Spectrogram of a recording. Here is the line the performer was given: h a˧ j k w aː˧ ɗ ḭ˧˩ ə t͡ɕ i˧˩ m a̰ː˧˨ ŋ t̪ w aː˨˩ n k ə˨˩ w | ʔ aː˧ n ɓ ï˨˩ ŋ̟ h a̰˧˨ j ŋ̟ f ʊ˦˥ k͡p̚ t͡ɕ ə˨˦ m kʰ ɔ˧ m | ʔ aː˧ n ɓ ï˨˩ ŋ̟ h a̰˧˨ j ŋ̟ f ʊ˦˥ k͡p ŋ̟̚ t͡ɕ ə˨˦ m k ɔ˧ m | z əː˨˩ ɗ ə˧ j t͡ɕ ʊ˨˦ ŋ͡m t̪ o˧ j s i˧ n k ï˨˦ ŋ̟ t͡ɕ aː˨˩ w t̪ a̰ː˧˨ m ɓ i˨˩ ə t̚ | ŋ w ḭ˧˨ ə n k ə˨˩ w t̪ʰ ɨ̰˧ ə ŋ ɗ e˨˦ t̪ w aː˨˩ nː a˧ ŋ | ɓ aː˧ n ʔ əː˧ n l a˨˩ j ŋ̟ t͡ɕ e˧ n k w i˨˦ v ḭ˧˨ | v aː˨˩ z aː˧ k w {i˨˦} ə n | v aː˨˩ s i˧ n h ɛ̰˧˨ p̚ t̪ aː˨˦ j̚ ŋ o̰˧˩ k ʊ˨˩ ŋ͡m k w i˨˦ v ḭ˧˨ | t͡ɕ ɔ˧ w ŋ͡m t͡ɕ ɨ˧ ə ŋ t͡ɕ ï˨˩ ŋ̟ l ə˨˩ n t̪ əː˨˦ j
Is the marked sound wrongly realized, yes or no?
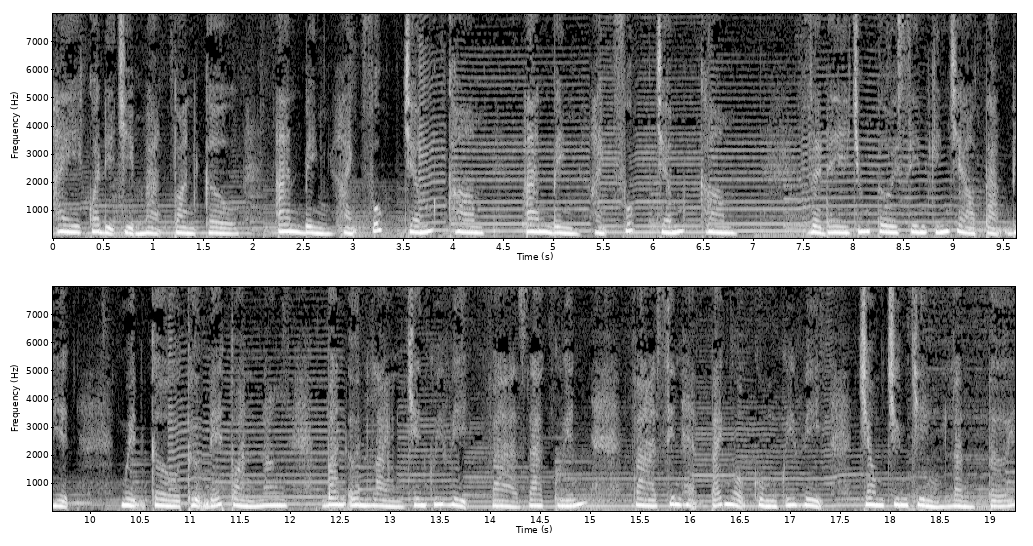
no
